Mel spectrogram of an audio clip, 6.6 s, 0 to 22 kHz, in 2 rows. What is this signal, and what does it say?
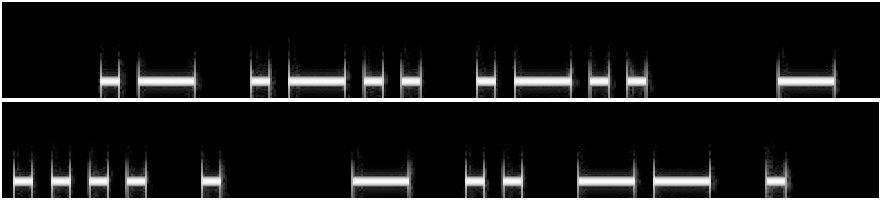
Morse code, heard as a keyed tone, about 17 wpm, 700 Hz. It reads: ALL THE TIME
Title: Sets of 3 Words 17wpm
